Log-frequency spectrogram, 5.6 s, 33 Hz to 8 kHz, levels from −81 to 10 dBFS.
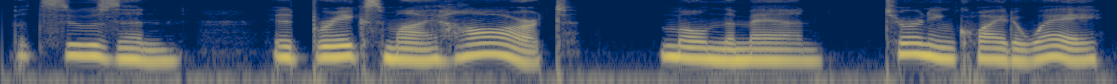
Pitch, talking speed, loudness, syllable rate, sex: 180 Hz, 130 wpm, -15 LUFS, 3.9 syllables/s, female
